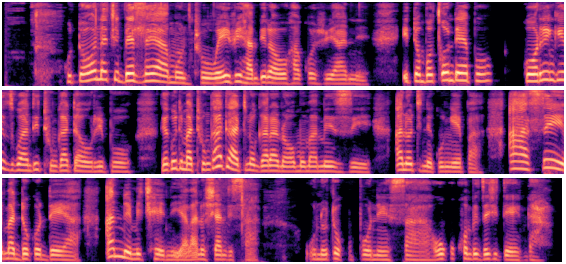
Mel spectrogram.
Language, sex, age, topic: Ndau, male, 18-24, health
